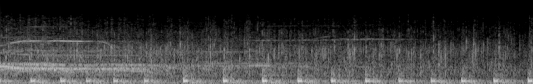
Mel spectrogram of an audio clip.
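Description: An audience claps for a speaker in a steady, rhythmic beat, roughly three claps per second, with scattered whoops and cheering voices rising over the sustained crowd noise.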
